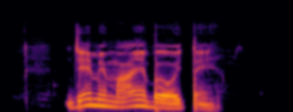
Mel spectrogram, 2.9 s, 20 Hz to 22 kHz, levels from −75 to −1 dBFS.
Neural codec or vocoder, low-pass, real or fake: none; 10.8 kHz; real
